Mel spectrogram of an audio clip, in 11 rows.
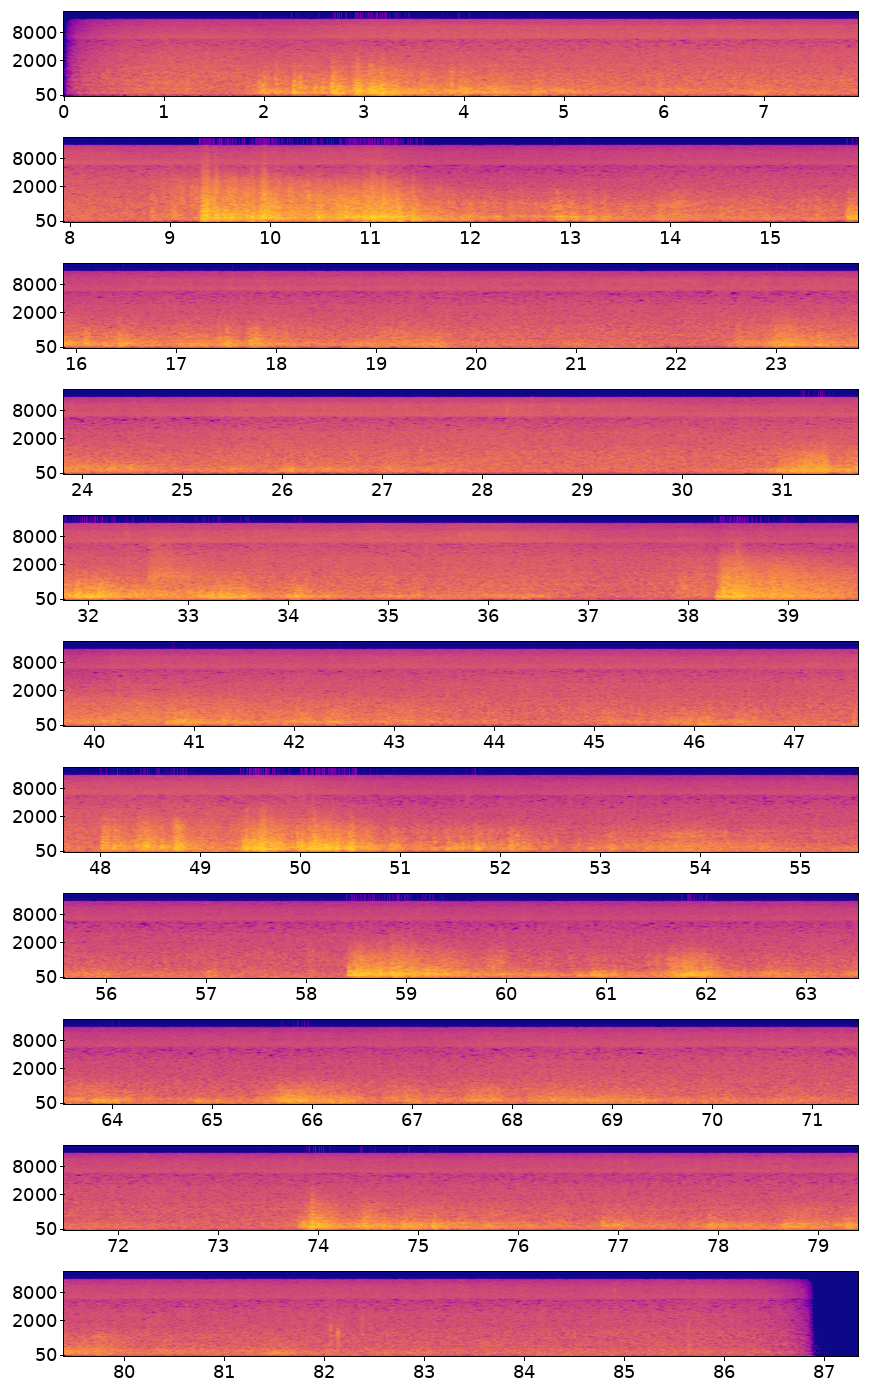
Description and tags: Rain and Thunders
thunders and rain sounds recorder in 2014 with tascamDR07 in México, the sounds were mixed in adobe audition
